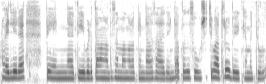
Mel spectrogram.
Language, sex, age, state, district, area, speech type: Malayalam, female, 45-60, Kerala, Wayanad, rural, spontaneous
